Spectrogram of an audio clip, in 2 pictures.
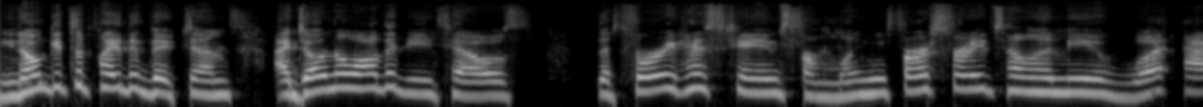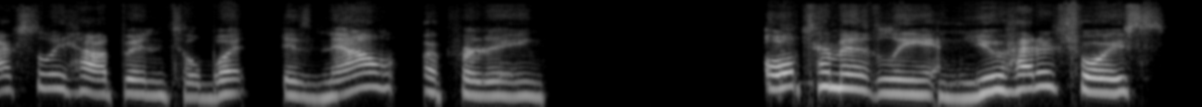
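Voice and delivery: plain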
